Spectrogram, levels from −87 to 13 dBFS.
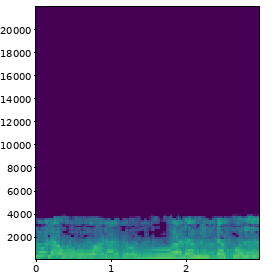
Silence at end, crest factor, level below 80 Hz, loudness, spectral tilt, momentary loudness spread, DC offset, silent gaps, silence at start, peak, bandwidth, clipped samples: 0 s; 12 dB; -60 dBFS; -17 LUFS; -11 dB/octave; 5 LU; under 0.1%; none; 0 s; -4 dBFS; 4 kHz; under 0.1%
